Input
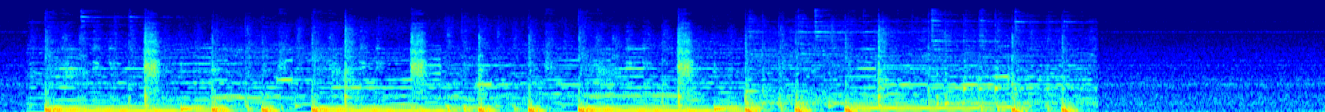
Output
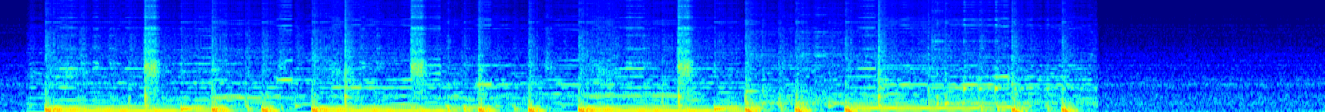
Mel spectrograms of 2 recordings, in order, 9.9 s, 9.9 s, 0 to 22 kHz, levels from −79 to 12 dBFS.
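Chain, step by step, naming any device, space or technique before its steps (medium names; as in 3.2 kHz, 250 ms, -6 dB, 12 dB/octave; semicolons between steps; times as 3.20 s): early companding sampler (sample-rate reducer 9.6 kHz, jitter 0%; companded quantiser 6-bit)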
